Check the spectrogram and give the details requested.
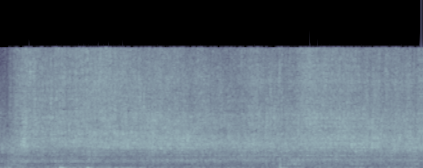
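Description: Sliced carrots, tomatoes, peppers and onion frying in oil in a deep pan: a steady sizzle while a spatula stirs them, with two light knocks about a second in.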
